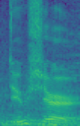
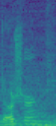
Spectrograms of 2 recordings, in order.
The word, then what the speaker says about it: Doucher: And the doucher. Actually, it's pronounced Dosher, as in I'll make you dough for sure.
